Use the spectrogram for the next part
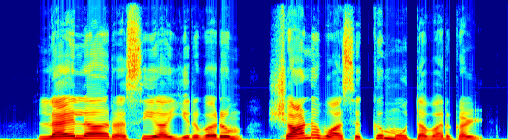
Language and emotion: Tamil, neutral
